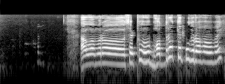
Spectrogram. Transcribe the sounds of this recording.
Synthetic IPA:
awamɔɾɔseʈʰubʱɔd̪ɾɔkːet̪ud̪uɾɔɦɔbɔbʱɔj

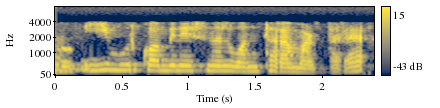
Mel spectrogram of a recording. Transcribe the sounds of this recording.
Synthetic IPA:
iːmuːɾukaːmbineːʂɐnːɐlːond̪̚t̪ʰɐɾamaːɖ̚t̪aːɾe

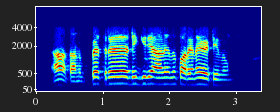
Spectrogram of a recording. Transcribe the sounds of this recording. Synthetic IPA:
aːt̪ɐɳupːet̪ːɾɐɖiɡiɾijaːɳɨenːɨpɐrɐjɐɳɐke̞ːʈːijunːu

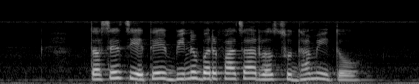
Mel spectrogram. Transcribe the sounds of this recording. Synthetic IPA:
t̪əset͡set̪ebinəbəɾfʰat͡saɾːəssud̪ʱːamit̪o

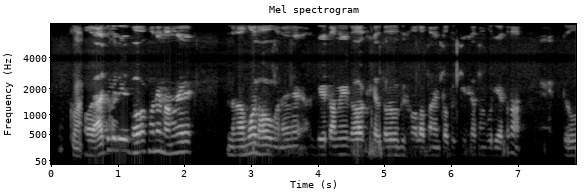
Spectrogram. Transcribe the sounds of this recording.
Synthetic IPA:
kɦɔjazikalidʱɔɹɔk̚manɛmanuɦɛ | mojbʱawɔmanɛziɦɛtuamidʱɔɹɔkkʰɛltɔɹɔbixɔjɔlɔp̚manɛtɔpiksisasɔnkoɹiasʊ̃na | tʊ

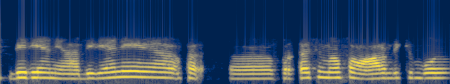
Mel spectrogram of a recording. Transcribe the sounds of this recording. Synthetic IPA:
d̪ɪɾɪjaːniad̪ɪɾɪjaːnipɐ | pɾɐt̪ːaːsimaːsɐ̃aːɾɐmbɪkʲːɯmpoː

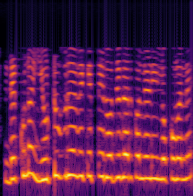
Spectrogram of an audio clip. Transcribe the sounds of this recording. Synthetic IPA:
d̪ekʰunɔjuʈjubɾoebeket̪eɾod͡ʒɔɡaɾkɔleɽ̃ejlokomane

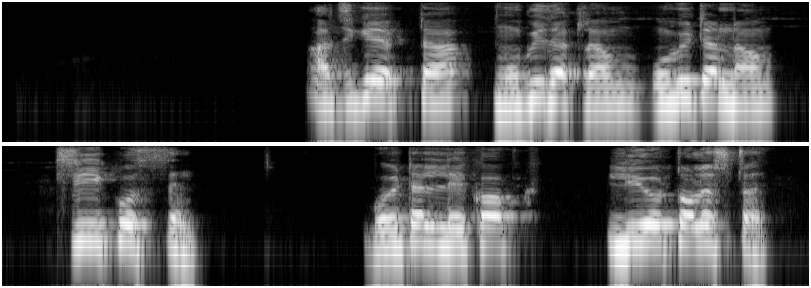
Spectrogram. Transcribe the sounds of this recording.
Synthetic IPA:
ad͡ʑkeɛk̚ʈamubid̪ɛkʰlamːubiʈaɾnam | t̪ɾikossen | bojʈalːekʰok | lioʈɔlesʈɔe

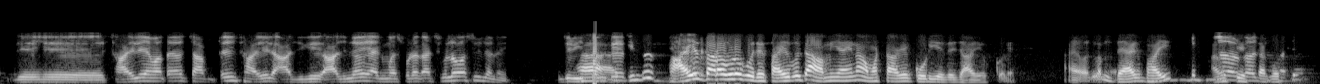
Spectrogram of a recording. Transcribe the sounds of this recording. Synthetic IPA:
d͡ʑe | sajlemat̪at͡ɕap̚ʈ̪ejsajlad͡ʑɡead͡ʑnɔjɛkmaʃpɔɽekat͡ɕʰfeloasiɾd͡ʑonej | kint̪uɾiɦɛ̃kekint̪usajlt̪aɾabuɽokoɾt͡ɕʰesajlbolt͡ɕʰeamid͡ʑajnaamakʈaaɡekoɽiet͡ɕʰed͡ʑa̰d͡ʑoɡkːo̰ɾḛ | a̰mḭbo̰lːamd̪ɛkbʱajamiɾt͡ɕeʃʈaoɾt͡ɕʰi

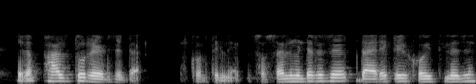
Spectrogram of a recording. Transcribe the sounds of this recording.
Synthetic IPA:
ḛʈa̰pʰalt̪uɾeɖseʈa̰ | kɔɾt̪ʰilḛsosalmiɖiaɾeseɖajɾek̚ʈlikoɦjt̪ʰileze

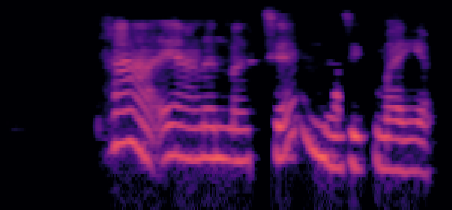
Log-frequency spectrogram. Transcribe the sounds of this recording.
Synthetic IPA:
hãeaɽ̃ənd̪mãt͡ʃʰenəd͡ʒikmãjə̃

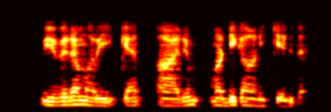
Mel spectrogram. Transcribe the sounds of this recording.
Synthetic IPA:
ʋiʋɐɾɐmɐrijikʲːaːnaːɾumːɐɽikaːɳikʲːɐɾuðɨ

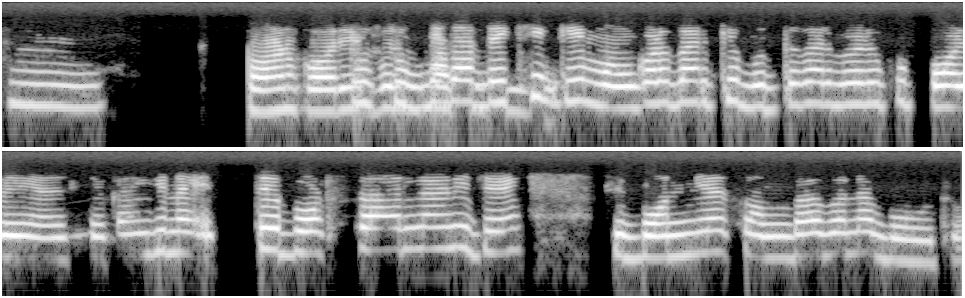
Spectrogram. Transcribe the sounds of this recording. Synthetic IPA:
ɦ | kɔɳkɔɾiũubid̪ad̪ekʰikimɔŋɡəɭbaɾkebʊd̪ʱːbaɾbeɭukũpɔɭeasʰekaɦə̃ŋkinaet̪ːebɔʈʰsaɾlaɽ̃id͡ʒẽ | kibɔnːjasɔmbʱabnabɔɦut̪u

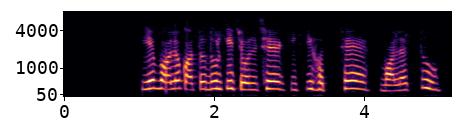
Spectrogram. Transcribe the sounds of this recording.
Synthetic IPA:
t̪iebɔlokɔt̪od̪uɾkit͡ɕolt͡ɕʰekikiɦotːɕʰebɔlet̪u

